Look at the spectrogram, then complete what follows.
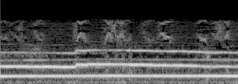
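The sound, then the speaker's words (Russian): A wolf howls in one long, unbroken tone that steps slightly higher partway through, loud and steady for the whole stretch with no voices. “В зоопарках волки никогда не воют в присутствии людей.”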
